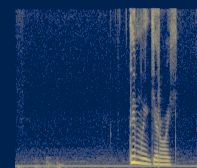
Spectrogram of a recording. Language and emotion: Russian, positive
